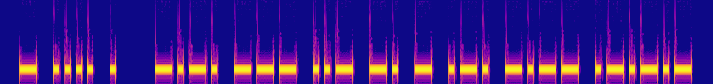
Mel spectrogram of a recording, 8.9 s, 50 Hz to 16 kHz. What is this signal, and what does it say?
Morse code, heard as a keyed tone, about 17 wpm, 700 Hz. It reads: THE COUNTRY.
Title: Sentences from Top 1000 Words - Review Part 6 - 17wpm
